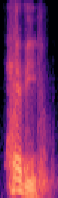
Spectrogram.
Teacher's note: heavy is a two-syllable adjective stressed on the first syllable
